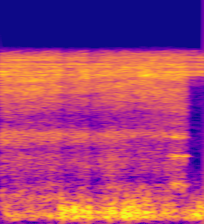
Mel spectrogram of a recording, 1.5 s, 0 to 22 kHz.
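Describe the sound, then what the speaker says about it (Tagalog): A compressor spray gun sprays quick dry enamel onto a TMX155 motorcycle body panel. The continuous, loud, close hiss holds steady, then cuts off sharply near the end, with no talking. "okay, spray tayo mga bro."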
